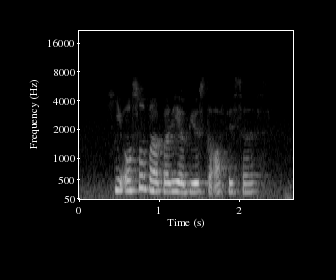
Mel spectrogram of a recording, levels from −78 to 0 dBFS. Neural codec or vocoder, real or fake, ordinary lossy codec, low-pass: none; real; none; 7.2 kHz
